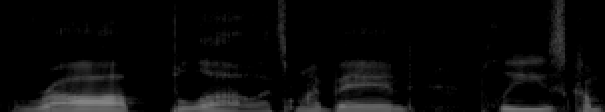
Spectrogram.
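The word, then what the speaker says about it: Rah Blow: I'm also, promoting some bands, and the only one I want to bring up is spelled R-A-H and then the word blow, R-A-H blow. Raw Blow.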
